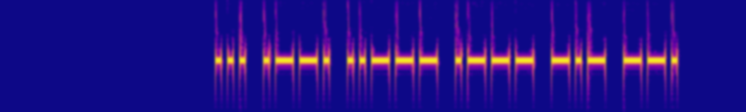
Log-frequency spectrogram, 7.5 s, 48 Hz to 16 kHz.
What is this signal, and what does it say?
Morse code, heard as a keyed tone, about 20 wpm, 700 Hz. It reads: SP2JKG
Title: DXCC-100 Call Signs - 6 Characters - 20wpm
